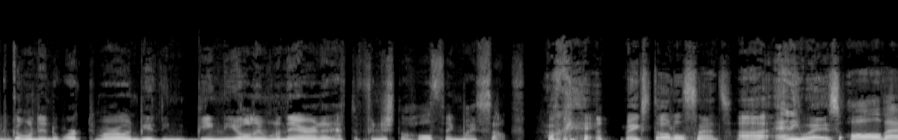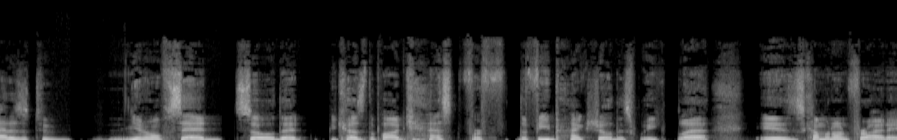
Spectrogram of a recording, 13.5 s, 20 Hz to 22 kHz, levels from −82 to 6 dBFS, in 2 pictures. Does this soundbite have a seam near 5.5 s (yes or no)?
yes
